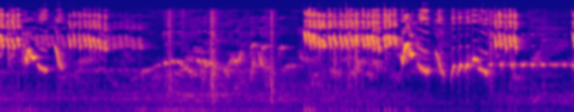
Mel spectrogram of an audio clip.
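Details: Song of a white-rumped shama played to prompt a quiet bird to sing, morning or evening: rapid high rattling trills alternating with swooping whistles, a quieter gap with soft notes, then more fast trills and a long steady whistle.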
